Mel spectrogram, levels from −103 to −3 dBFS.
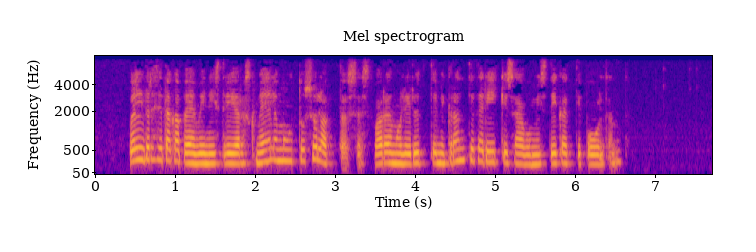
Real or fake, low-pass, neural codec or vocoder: fake; 7.2 kHz; vocoder, 24 kHz, 100 mel bands, Vocos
